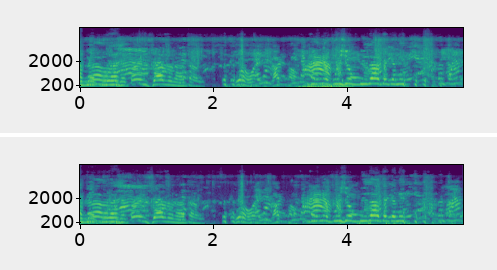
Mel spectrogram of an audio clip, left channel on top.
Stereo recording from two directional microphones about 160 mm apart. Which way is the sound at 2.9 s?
10° right (ahead or behind).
